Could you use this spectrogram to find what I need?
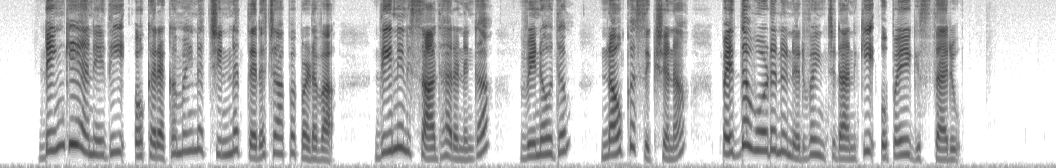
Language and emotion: Telugu, neutral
